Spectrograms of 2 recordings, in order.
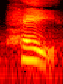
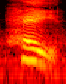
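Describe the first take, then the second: First: The vowel glides upward at the end. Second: The vowel glides upward at the end.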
